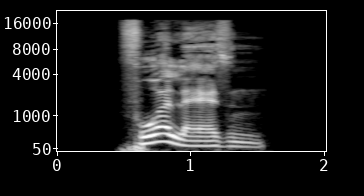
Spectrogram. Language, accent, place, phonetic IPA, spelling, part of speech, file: German, Germany, Berlin, [ˈfoːɐ̯ˌlɛːzn̩], vorläsen, verb, De-vorläsen.ogg
- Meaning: first/third-person plural dependent subjunctive II of vorlesen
